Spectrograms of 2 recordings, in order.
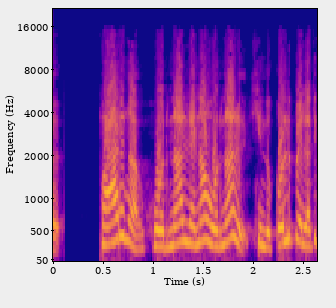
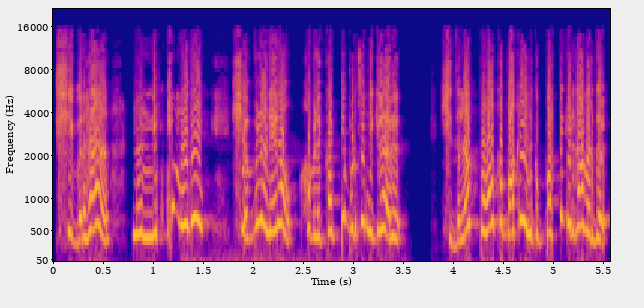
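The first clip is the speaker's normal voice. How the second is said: tearful outrage; 7 semitones higher than usual. Acted. Wife crying as husband hugs her sister, tearful outrage. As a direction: sob out the hurt and anger.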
